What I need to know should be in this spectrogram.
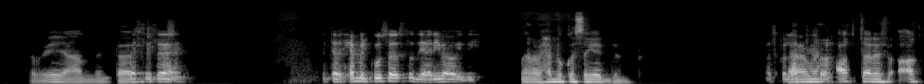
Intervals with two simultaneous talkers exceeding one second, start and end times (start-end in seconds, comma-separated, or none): none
